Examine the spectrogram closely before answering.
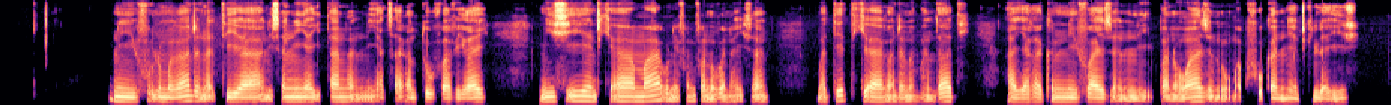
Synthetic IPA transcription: niv̥ulumiraɳɖ͡ʐanəd̪̥iəanisaniait̪anəniat͡saɾanit̪uuvaviɾaj | misieɳɖ͡ʐikʲʰəmaɾunefənifanuvanaiza̰ni̥ | mat̪et̪i̥kʲəɾa̰ɳɖ͡ʐanəmand̪ad̪i̥ | aiaɾakinːifajza̰nnːipanowazinumʔapi̥v̥ukanːieɳɖ͡ʐi̥kʲilajizi̥

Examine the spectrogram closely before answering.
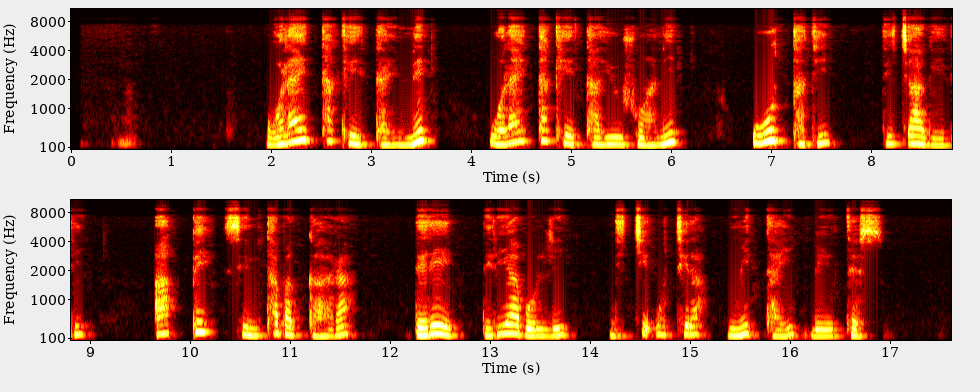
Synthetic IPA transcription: wɔlɐjt̪ʰːɐkʰe̞ːt̪ʰːɐjnːɛ | wɔlɐjt̪ːɐkʰe̞ːt̪ʰːaːjuːʃʊwaːnɪ | uːt̪ːɐt̪ɪ | d̪̥ɪt͡ʃʼːaːɡe̞ːt̪ɪ | ɐpːɛsɪnt̪ʰːɐbɐɡːaːɾɐ | d̪̥ɛɾe̞ː | d̪̥ɛɾɪjaːbɔlːɪ | d̪ɪt͡ʃʼːɪʔʊt̪ʰːɪd̪ɐ | mɪt̪ʰːɐjbe̞ːt̪ʰːe̞ːs

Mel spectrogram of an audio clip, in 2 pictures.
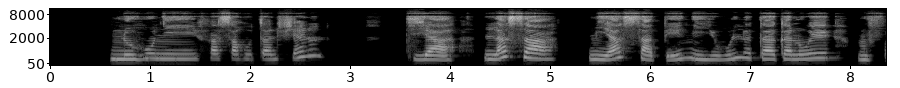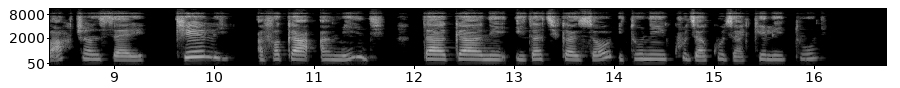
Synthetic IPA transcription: nuɦunifasaɦut̪anifjajnanə̥ | d̪̥iə | lasə | miasab̥eniulunət̪aakanwe | miv̥a̰hʈ͡ʂaniz̥aj | kʰeli | afakəamid̪i̥ | t̪aːkəniit̪at͡si̥kʲəzowit̪unikʰud͡zakud͡zakelit̪uni̥

